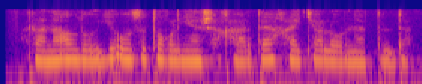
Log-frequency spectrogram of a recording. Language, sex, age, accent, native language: Uzbek, female, 18-24, Toshkent shahri, Uzbek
